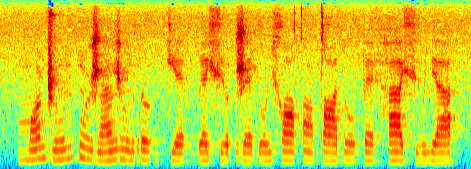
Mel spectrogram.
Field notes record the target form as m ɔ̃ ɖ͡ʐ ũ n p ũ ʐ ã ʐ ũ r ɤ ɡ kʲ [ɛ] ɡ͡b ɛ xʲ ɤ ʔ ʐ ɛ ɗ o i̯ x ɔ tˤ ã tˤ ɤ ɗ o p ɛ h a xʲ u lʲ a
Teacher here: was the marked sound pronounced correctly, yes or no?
yes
